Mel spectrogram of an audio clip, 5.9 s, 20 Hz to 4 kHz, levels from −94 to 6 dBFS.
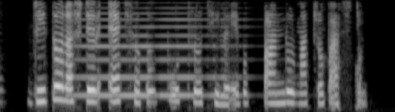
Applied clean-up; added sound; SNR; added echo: neural mask model RNNoise.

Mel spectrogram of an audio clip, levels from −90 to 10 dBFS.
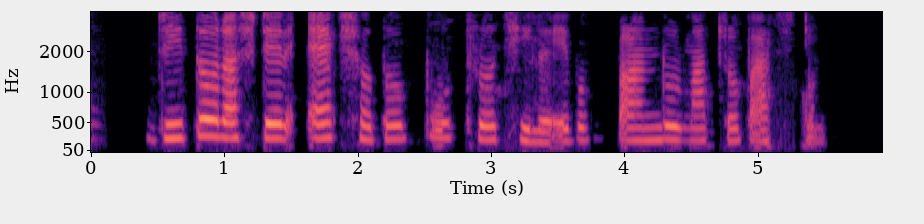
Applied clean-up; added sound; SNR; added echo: none; none; none; none.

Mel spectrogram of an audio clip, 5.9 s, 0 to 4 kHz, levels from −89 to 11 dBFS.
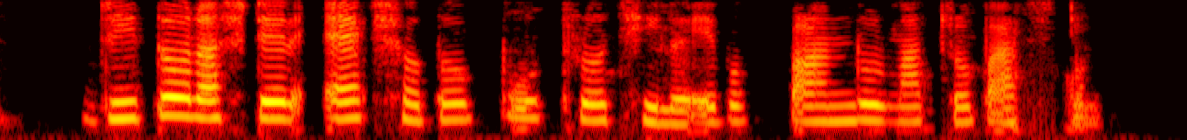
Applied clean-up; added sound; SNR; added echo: neural mask model Resemble Enhance denoiser.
